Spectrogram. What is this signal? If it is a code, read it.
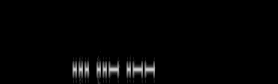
Morse code, heard as a keyed tone, about 40 wpm, 700 Hz. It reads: SUW
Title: USA Call Sign Postfixes - 3 Letters 40wpm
